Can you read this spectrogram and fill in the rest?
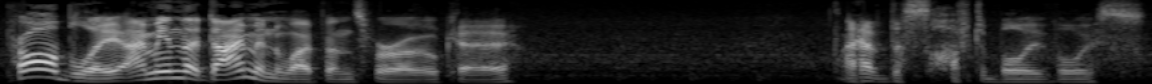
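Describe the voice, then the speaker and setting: A man's voice: lowish voice, wildly swooping pitch, measured pace, muffled recording, a little hiss or hum. A man streaming a game, chatting casually and rambling, laughing often and swearing now and then. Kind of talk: casual gaming stream chat.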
